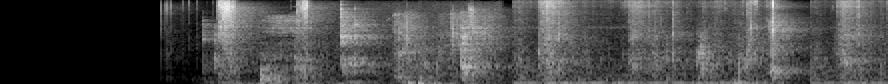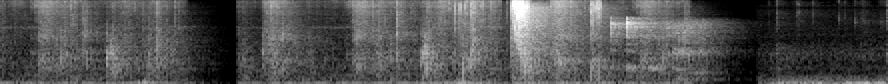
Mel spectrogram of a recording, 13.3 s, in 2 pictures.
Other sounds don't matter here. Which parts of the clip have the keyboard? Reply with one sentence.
You can hear the keyboard from 1.5 to 4.0 s and from 11.2 to 13.2 s.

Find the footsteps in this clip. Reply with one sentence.
The footsteps can be heard from 2.2 to 11.8 s.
